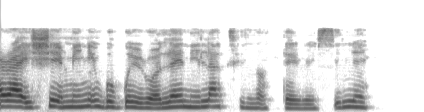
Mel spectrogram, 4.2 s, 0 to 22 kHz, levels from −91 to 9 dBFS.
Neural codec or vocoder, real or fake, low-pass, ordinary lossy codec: codec, 16 kHz, 16 kbps, FunCodec, trained on LibriTTS, 50 frames a second; fake; none; none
